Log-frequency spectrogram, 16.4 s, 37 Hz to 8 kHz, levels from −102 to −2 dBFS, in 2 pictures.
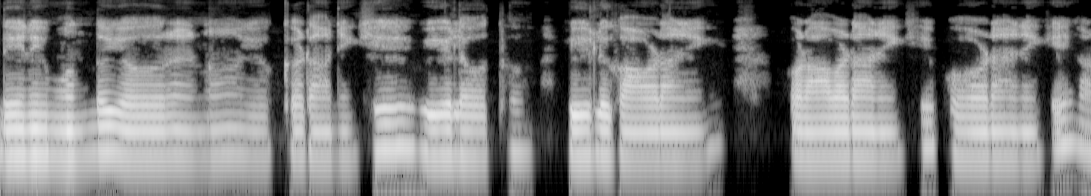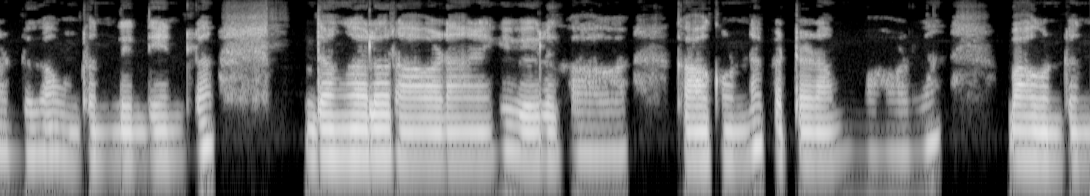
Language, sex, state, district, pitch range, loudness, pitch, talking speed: Telugu, male, Andhra Pradesh, Anantapur, 110-120 Hz, -18 LUFS, 110 Hz, 60 wpm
